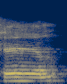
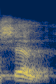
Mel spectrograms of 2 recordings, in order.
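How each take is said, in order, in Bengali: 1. শব্দটি ধীরে ধীরে টেনে বলা হচ্ছে। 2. শব্দটি দ্রুত, স্বাভাবিক দৈর্ঘ্যে বলা হচ্ছে। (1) "এইভাবে বলতেছেন কেন শ্যাল এটা বেশি সময় লাগতেছে? নো, রং।" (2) "উচ্চারণ করবেন যেটা যেভাবে উচ্চারণ করেন সেভাবে"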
